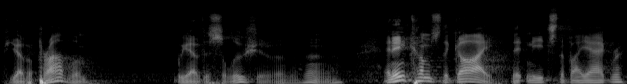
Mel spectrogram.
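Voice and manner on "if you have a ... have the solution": low, soft seductive commercial line; sultry ad voice.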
